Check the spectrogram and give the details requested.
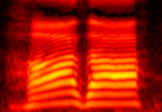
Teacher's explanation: हा का मखरज क्या है कि हलक का आखिर जो सीने की तरफ है उस हिस्से से हा निकाल कर पढ़ेंगे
